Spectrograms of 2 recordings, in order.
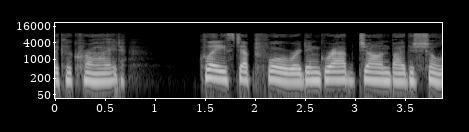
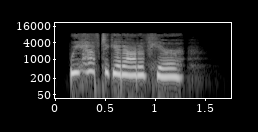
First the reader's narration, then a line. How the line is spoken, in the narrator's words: Jessica said urgently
